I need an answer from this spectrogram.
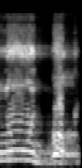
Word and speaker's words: notebook: ما ينفعش نقول نوت بوك.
